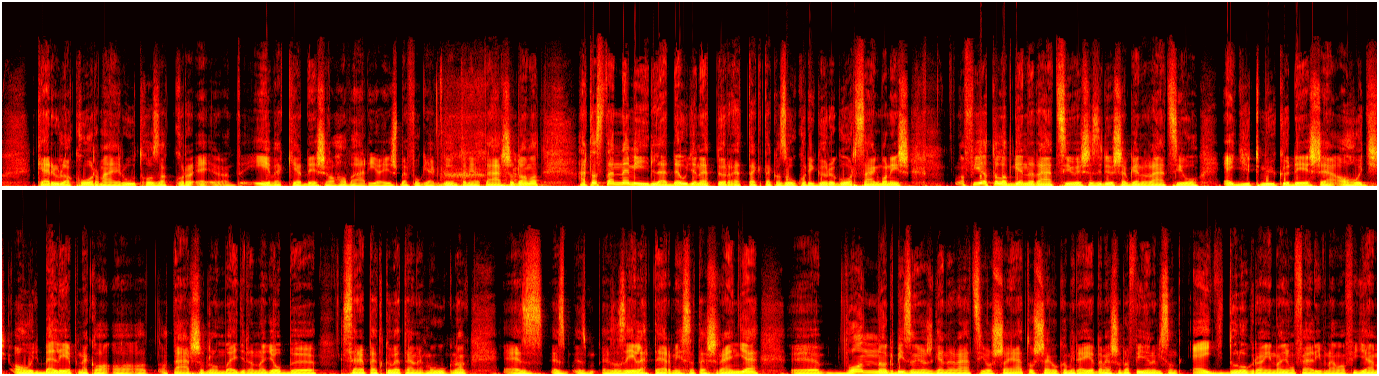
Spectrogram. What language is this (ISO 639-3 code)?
hun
